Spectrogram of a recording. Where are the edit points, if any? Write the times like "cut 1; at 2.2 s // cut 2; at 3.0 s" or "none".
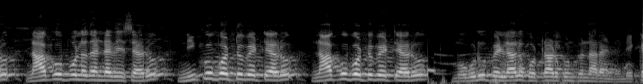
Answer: cut 1; at 4.4 s

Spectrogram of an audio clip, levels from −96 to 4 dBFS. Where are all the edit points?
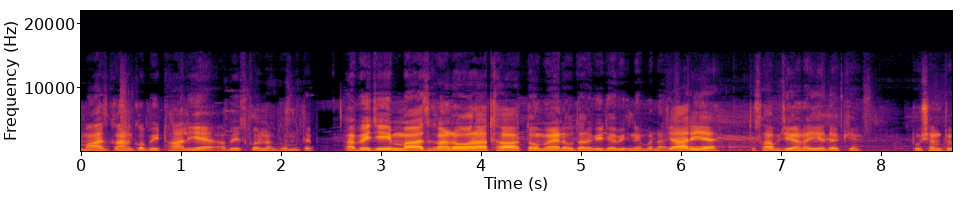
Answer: cut 1; at 2.3 s // cut 2; at 5.8 s

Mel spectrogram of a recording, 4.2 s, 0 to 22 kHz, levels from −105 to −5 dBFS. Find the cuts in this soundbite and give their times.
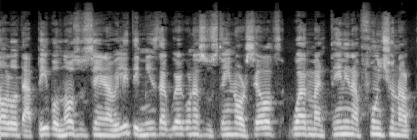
cut 1; at 2.8 s

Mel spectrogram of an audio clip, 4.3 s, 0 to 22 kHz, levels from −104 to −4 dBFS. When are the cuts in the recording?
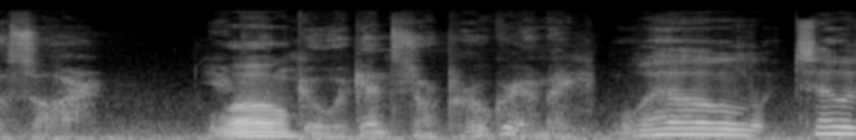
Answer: cut 1; at 3.0 s

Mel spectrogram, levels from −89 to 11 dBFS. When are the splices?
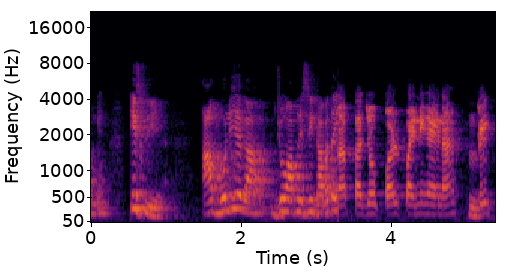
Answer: cut 1; at 3.3 s

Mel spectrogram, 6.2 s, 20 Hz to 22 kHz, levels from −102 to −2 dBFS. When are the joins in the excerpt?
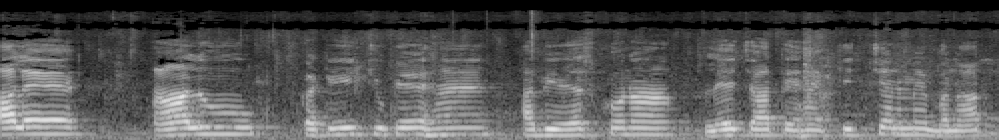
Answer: none

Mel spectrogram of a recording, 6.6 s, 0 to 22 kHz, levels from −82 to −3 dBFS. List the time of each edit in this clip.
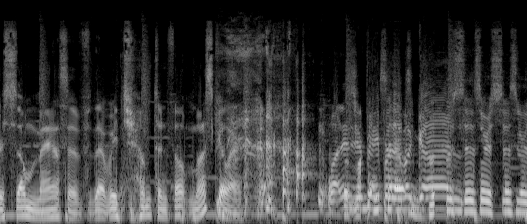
cut 1; at 4.0 s

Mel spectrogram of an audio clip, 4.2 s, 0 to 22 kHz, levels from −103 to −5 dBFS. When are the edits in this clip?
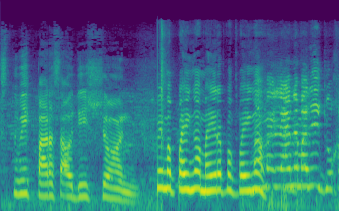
cut 1; at 2.0 s

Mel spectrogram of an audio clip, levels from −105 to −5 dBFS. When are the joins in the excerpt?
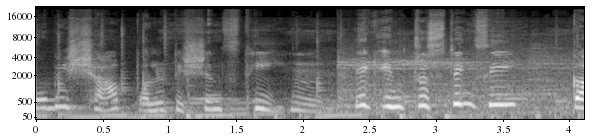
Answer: cut 1; at 2.2 s

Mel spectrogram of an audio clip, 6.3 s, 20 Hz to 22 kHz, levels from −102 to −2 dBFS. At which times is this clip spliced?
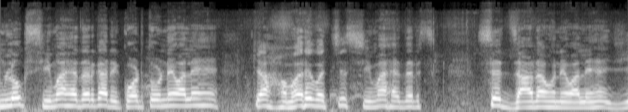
none

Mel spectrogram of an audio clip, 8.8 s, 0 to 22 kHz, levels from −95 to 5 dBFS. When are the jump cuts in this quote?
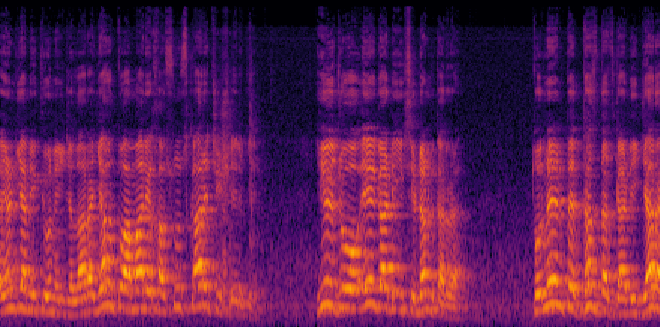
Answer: none

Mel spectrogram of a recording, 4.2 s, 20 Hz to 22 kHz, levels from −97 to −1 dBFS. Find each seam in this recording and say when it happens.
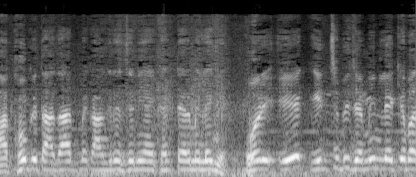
cut 1; at 2.3 s

